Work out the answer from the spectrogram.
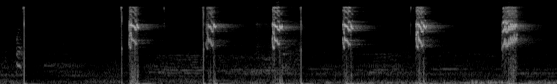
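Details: Lovebird sounding short, sharp squeaks spaced roughly a second apart, six or seven separate high bursts against quiet indoor background with faint clicks.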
